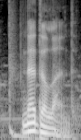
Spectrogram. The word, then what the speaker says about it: Nederland: plus proche de la façon dont les néerlandais prononce le nom de leur pays eux mêmes nadeau landes neda signifiant bas et l'inde signifiant terre les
